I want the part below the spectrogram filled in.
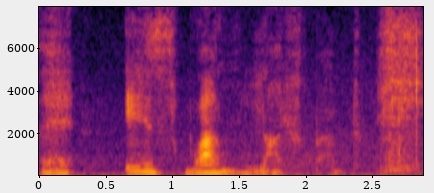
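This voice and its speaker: Clear background noise sits under a put-on character voice delivered in a whisper. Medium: audio drama. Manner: nervous, hesitant.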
